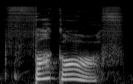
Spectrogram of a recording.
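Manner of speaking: a restrained scream to drive someone off; mild narrated scream. A narrator's reading. Runner screams at the person chasing them, mild yell. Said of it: "I scream at him".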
